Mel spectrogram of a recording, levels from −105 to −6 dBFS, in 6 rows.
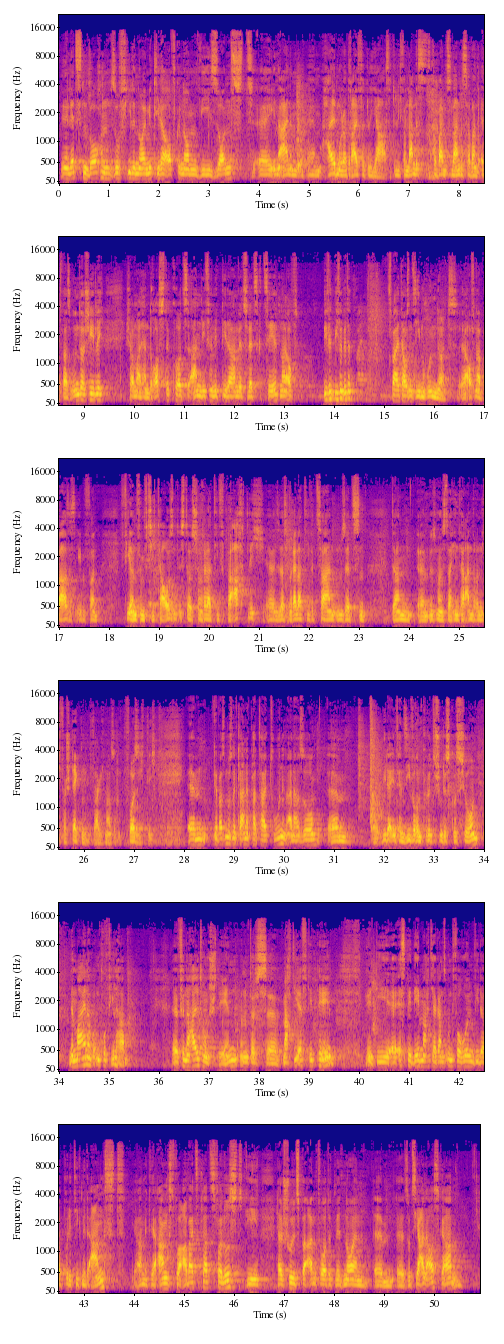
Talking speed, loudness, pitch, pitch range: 165 wpm, -19 LUFS, 110 Hz, 100-120 Hz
